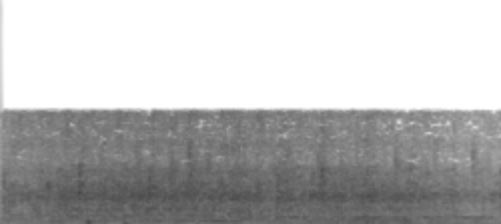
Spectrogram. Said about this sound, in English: Give the Lord a powerful hand clap.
